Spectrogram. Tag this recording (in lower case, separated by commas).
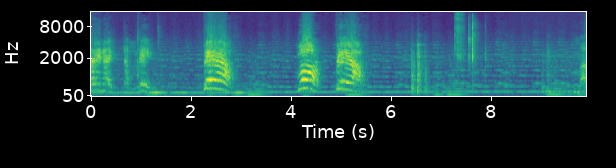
speech, music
